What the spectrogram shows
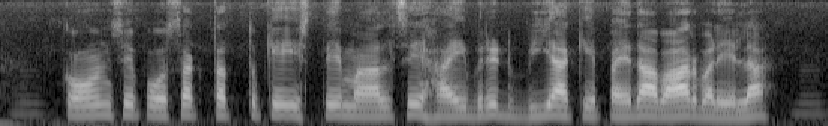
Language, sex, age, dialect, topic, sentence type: Bhojpuri, male, 41-45, Northern, agriculture, question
